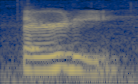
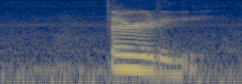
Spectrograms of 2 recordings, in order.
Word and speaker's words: thirty: Now, just so you know, T's don't often make D sounds, but in these numbers I find a lot of native speakers do make this sneaky little D sound (like dog) and it is very helpful in telling apart the multiples of ten, these -ty numbers, like 30 and the teen numbers like 13.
